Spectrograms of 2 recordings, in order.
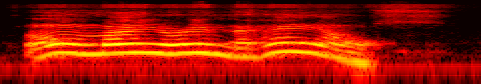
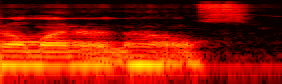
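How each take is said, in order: First: Very high, slow cartoonish voice; silly high voice. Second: Said in the usual way. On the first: Real, not acted. Vlogger repeats herself to the camera in a squeaky silly voice.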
